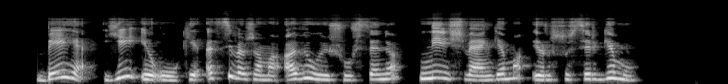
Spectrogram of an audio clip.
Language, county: Lithuanian, Panevėžys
